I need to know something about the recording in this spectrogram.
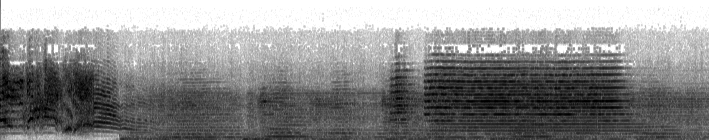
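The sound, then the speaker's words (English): A cat in a house gives a short, high meow, then breaks into a long, loud, drawn-out yowl that wavers in pitch for several seconds, with no voices. “Well, if she's that important, we'll get along. Won't we, Kitty? Nice Kitty?”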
